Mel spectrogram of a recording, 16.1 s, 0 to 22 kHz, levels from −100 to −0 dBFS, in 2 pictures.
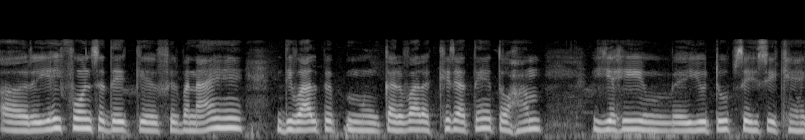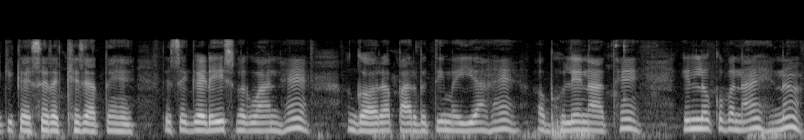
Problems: none marked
